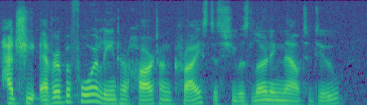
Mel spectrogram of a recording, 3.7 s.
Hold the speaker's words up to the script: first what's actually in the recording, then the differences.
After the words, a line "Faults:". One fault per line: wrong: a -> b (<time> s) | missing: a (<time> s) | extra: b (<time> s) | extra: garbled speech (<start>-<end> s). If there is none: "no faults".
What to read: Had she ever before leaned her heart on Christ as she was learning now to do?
Had she ever before leaned her heart on Christ as she was learning now to do?
Faults:
no faults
